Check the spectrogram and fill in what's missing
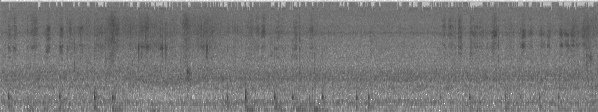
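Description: Chalk or marker tapping and scratching on a classroom board during a Sanskrit grammar lesson, faint, irregular short strokes over a steady hiss of room noise, with no voices.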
